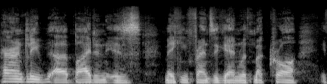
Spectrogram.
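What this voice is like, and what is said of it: Usual voice. Nothing is said of it.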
